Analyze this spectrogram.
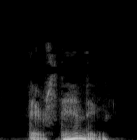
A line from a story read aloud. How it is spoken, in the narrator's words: muttered Mandamus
